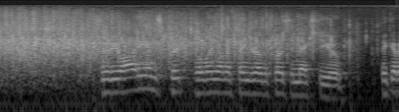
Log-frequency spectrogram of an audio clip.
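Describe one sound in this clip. A man speaks calmly into a microphone, as if presenting.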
